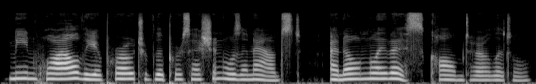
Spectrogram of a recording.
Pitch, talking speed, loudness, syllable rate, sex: 230 Hz, 170 wpm, -18 LUFS, 5.1 syllables/s, female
